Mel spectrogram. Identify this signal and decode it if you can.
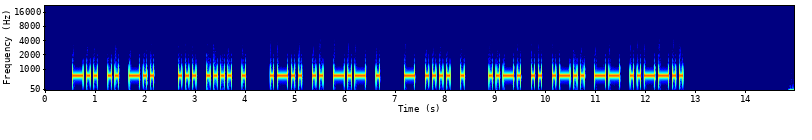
Morse code, heard as a keyed tone, about 17 wpm, 700 Hz. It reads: DID SHE LIKE THE FILM?
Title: Sentences from Top 1000 Words - Review Part 3 - 17wpm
